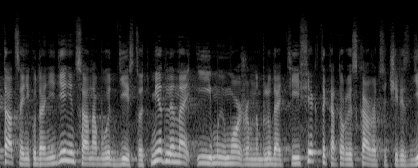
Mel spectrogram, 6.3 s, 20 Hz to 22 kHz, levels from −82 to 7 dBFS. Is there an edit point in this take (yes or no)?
no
